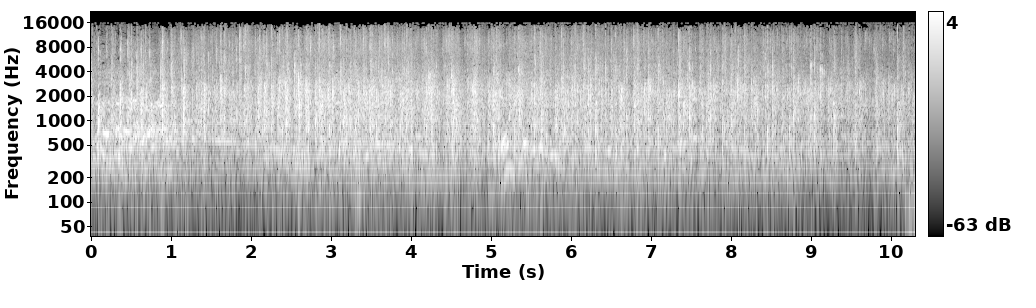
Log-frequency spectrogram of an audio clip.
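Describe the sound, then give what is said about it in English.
Sustained applause from an audience of knitters, a dense crackle of many hands clapping at a steady, loud level throughout, with faint crowd murmur mixed in. “Okay, don't do the clapping.”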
